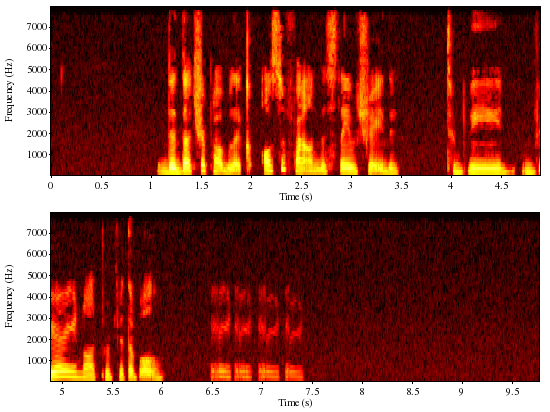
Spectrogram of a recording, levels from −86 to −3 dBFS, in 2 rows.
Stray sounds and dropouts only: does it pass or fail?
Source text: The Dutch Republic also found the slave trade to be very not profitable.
fail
